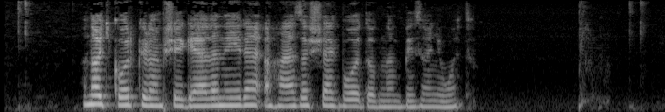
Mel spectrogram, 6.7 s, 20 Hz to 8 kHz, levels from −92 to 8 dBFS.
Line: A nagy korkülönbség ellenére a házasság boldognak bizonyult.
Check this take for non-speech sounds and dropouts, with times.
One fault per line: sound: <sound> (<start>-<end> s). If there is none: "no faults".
sound: thud (5.8-6.1 s)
